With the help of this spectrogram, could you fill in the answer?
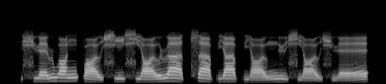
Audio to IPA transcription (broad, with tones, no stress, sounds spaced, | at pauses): ɕ ɥ ɛ˧˥ ɻ w ɑ˥ ŋ p ɑ˨˩ ʊ̯ ɕ i˧˥ ɕ j ɑ˧˥ ʊ̯ ɻ ä˥˧ t͡s ä˥˩ p j ä˥ p j ɑ˧˥ ʊ̯ n̪ y˥˩ ɕ j ɑ˨˩ ʊ̯ ɕ ɥ ɛ˧˥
